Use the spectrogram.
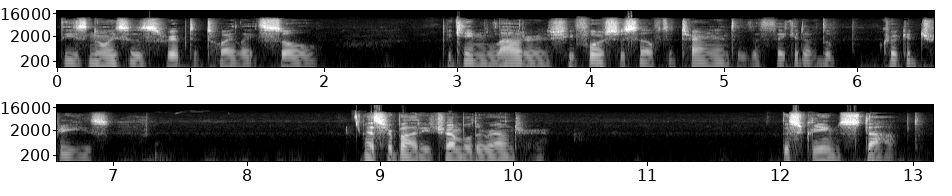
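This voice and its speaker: A man narrates fiction in a dramatic, theatrical style. His voice is mid-pitched, bright and tense, delivered with intensity and captured very dry and close. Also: completely flat delivery, a little slow, long pauses, no echo, poor audio. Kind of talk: dramatic scripted story narration.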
